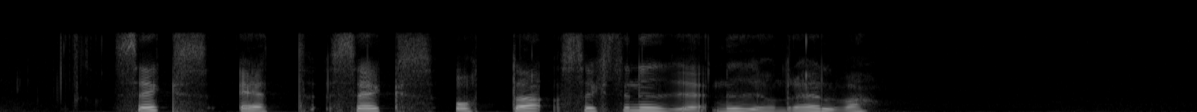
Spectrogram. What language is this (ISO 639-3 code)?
swe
